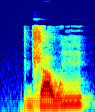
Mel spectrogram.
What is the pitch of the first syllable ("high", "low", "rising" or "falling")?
low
